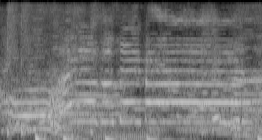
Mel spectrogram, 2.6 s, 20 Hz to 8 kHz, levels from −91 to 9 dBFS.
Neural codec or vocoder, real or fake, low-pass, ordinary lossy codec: codec, 44.1 kHz, 7.8 kbps, Pupu-Codec; fake; 7.2 kHz; none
